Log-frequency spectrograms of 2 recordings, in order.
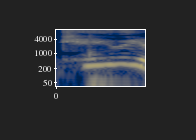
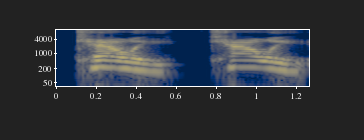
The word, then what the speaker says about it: Callie: I think it's Kaylee. Callie. It's Callie. See, they spell it funny. Not phonetically. Like if it was Cali, I'd be like, Callie.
